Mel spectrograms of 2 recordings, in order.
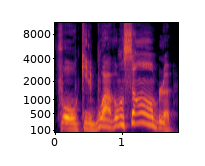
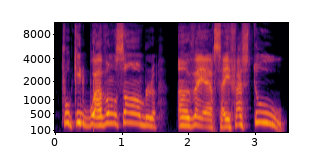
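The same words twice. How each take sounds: First: Put-on louder, higher drunken plea; drunk pleading. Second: Put-on much higher, loud drunken cry; drunken insistence. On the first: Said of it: "s'épuisait à prêcher la réconciliation". (le père Piron ivre prêche la réconciliation) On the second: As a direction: push the drunk plea harder. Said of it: "tout suant d'alcool". (Piron ivre insiste, plus aigu et plus fort) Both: A narrator's reading.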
